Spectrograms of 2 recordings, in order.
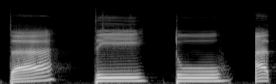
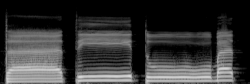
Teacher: huruf ta itu dia sifatnya bukan mengalir nafas tapi hanya berupa percikan nafas saja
